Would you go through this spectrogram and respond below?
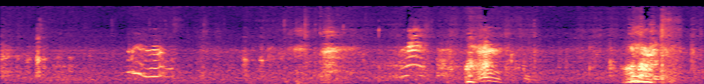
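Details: Albino house cat "talking" at home, sharing the house with another cat and two dogs; a run of short, wavering, bending meows about once a second or two apart, separated by quiet room tone and faint human voices.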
